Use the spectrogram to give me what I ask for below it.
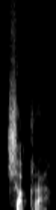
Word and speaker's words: chakra: psychedelic spaces so the word Shakra is actually pronounced chakra that's to slide chakra nice I've got like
